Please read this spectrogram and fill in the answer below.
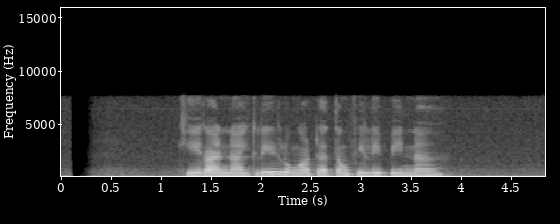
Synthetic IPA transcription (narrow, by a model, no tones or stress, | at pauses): ɡ̥iɾanaililuŋɔɖ̥ä̤t̪əŋfilipina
